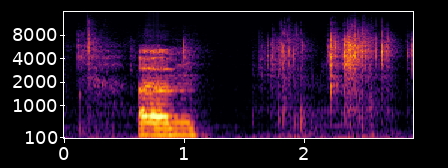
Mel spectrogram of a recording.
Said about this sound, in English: Just moving the dice around. It's so nice.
